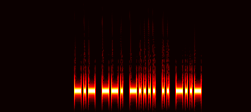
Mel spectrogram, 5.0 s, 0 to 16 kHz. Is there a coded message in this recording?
Yes: Morse code from 1.5 to 4.0 s, heard as a keyed tone, about 24 wpm, 700 Hz. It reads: KG6IX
